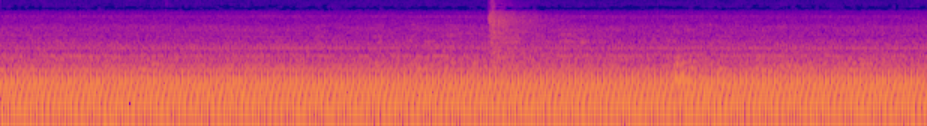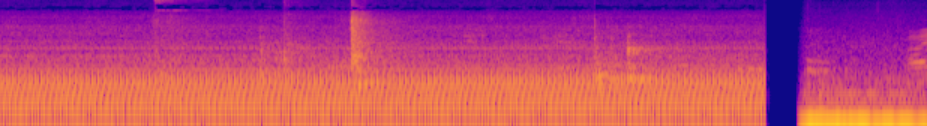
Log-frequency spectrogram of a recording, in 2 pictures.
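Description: Steady machine hum of constant pitch with overtones, with a couple of light metallic clinks about three and eight and a half seconds in; it cuts off suddenly near the end.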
